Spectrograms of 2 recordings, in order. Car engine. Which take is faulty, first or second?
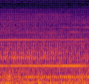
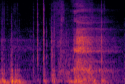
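first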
